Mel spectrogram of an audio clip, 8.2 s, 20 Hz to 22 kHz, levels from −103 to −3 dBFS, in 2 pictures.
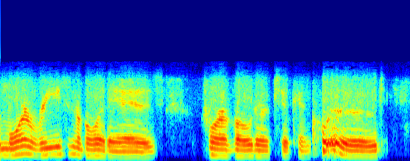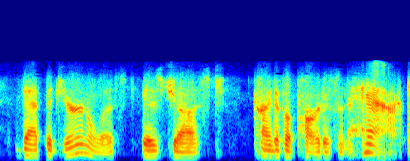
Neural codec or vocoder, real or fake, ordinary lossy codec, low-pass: none; real; MP3, 48 kbps; 5.4 kHz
